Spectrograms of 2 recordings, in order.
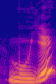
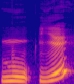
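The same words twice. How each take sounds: First: Said in the usual way. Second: "mouillé" split into mou, illé; syllable by syllable. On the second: Shown as a demonstration. Teacher reading words aloud to pupils, syllable by syllable. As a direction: sound out "mouillé" in two separate beats. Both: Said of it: "on va faire les deux d'un coup".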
